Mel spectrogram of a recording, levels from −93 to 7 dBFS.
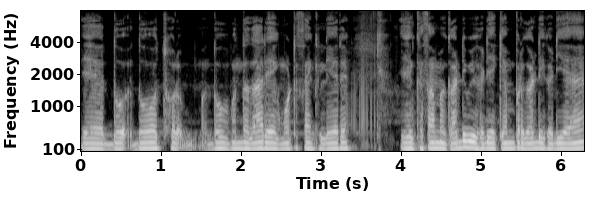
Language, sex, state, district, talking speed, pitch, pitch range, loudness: Marwari, male, Rajasthan, Nagaur, 220 wpm, 115 Hz, 110-115 Hz, -15 LUFS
